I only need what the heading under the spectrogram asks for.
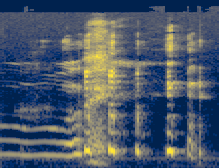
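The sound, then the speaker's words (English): A voice imitates a wailing, cat-like stomach growl: a steady whining tone that breaks into a string of choppy, yowling bursts, fairly loud. “My jaw dropped in shock as what I can only describe as the sound of an agonizing, wailing alley cat in heat with a persistent Doppler effect added to its voice emitted from some nether region of my intestines.”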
